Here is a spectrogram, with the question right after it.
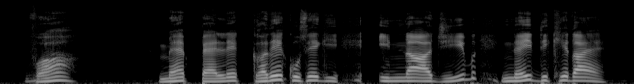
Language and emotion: Dogri, surprised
